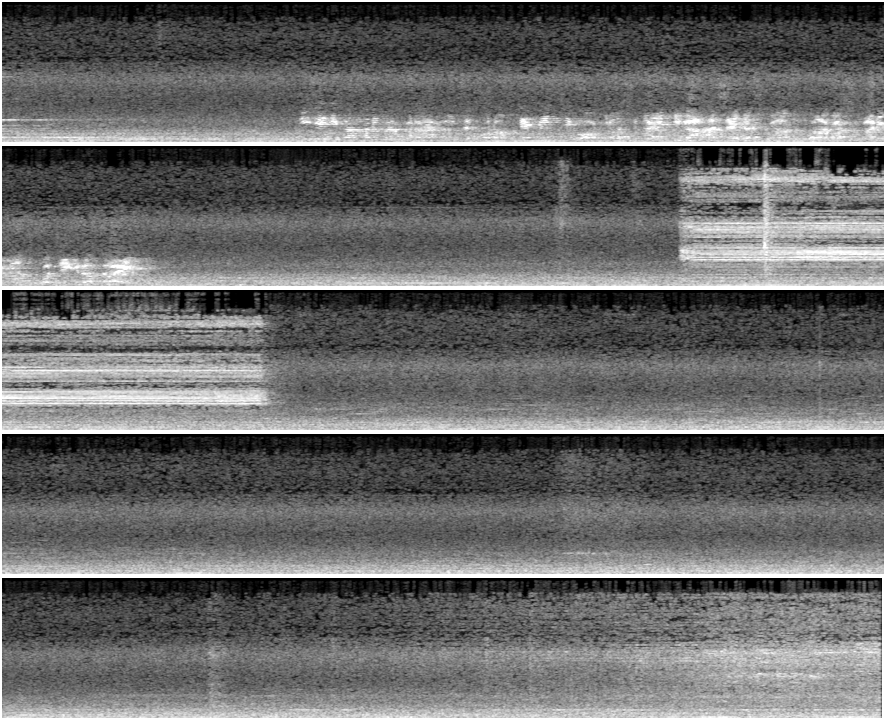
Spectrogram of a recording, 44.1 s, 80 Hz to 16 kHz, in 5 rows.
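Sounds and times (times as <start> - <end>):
shrill buzzer ringing tone: 15.6 - 20.5.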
